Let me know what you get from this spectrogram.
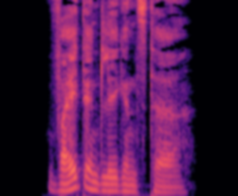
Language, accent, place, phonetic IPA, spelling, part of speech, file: German, Germany, Berlin, [ˈvaɪ̯tʔɛntˌleːɡn̩stɐ], weitentlegenster, adjective, De-weitentlegenster.ogg
- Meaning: inflection of weitentlegen: 1. strong/mixed nominative masculine singular superlative degree 2. strong genitive/dative feminine singular superlative degree 3. strong genitive plural superlative degree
